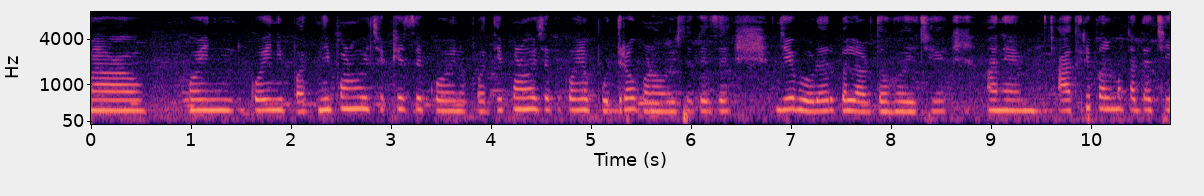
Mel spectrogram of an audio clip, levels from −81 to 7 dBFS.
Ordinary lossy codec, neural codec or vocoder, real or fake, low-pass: none; none; real; 7.2 kHz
